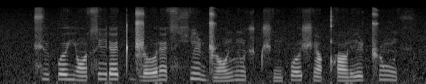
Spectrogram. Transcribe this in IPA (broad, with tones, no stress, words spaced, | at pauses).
t͡ɕy˧pə˥˧ jɔ̃˩˧s i˧ɾɛ˧t ɖ͡ʐɤ˩˧ ɾɛ̃˧˩sçĩ˥˧ ɖ͡ʐɔ̃˩˧ʎũ˧˩ʃt͡ʃʰĩ˩˧p ɤ˥ʃɛ̃˧qʰũ˧ ɾi˥˧ ʈ͡ʂũ˥˧ç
